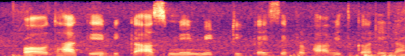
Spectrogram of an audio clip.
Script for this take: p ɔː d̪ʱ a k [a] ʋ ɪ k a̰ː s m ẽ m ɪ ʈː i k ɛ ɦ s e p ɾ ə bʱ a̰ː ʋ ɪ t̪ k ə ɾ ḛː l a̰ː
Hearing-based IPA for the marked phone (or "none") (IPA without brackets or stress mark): e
